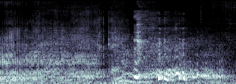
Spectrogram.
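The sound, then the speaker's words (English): A bag zipper is pulled open to get a pen out of the bag, a quick, raspy burst that lasts about a second, over a steady low background hum. “Ooh, I love a zipper sound.”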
